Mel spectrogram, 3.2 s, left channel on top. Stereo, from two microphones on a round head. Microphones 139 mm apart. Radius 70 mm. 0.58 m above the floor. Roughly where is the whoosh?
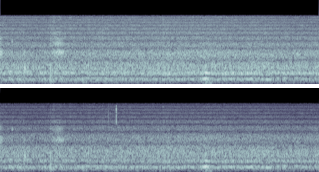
I don't hear a whoosh.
